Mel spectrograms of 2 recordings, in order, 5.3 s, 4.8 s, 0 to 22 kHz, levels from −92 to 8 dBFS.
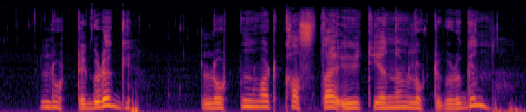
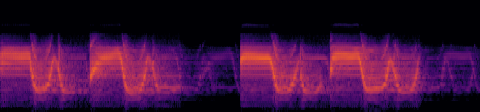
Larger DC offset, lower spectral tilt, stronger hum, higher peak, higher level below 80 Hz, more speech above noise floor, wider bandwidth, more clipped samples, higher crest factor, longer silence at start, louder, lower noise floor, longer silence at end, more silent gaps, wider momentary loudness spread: neither; first, -5.5 dB/octave vs 2.5 dB/octave; neither; first, -8 dBFS vs -16 dBFS; first, -48 dBFS vs under -90 dBFS; first, 36 dB vs 28 dB; first, 16 kHz vs 9.2 kHz; neither; about the same, 20 dB vs 16 dB; first, 0.4 s vs 0 s; about the same, -29 LUFS vs -28 LUFS; first, -64 dBFS vs -59 dBFS; second, 0.05 s vs 0.3 s; neither; second, 11 LU vs 14 LU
